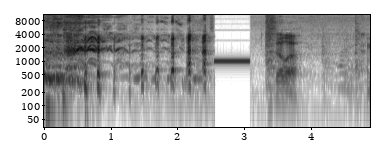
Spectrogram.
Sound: laughing

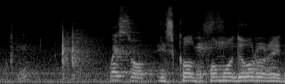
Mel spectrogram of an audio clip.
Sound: speaking Italian

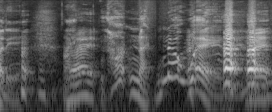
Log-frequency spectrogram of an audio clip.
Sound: laughter

